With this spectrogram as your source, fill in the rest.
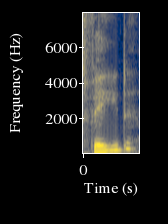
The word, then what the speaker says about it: fade: you spell it f-a-d-e because I hear that long vowel sound of a and so I'm thinking Hmm it can't be a closed syllable so the E comes in to just silently be at the end of that word to force the a to say its name so that's the base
